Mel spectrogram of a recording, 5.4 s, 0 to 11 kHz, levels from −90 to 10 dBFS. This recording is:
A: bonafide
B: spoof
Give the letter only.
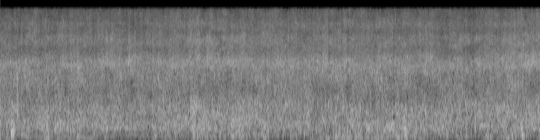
B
